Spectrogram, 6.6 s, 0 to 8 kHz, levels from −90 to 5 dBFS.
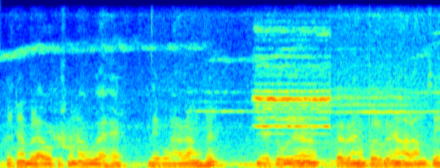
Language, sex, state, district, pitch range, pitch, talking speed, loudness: Hindi, male, Uttar Pradesh, Budaun, 115-125 Hz, 120 Hz, 135 wpm, -15 LUFS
